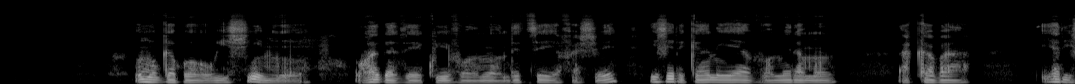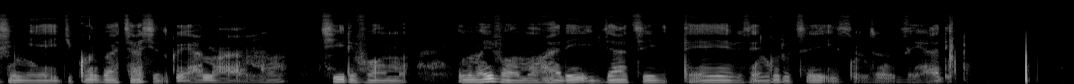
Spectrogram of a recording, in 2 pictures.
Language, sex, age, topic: Kinyarwanda, male, 18-24, health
